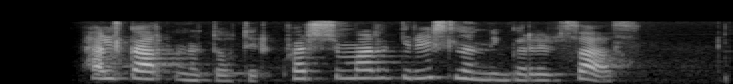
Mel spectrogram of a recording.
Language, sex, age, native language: Icelandic, female, 11, Icelandic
